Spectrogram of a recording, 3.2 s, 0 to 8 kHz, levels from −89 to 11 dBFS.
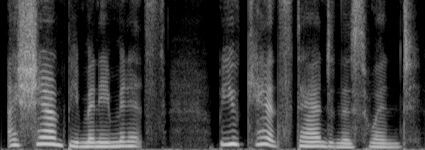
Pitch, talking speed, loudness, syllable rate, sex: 245 Hz, 225 wpm, -18 LUFS, 5.7 syllables/s, female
